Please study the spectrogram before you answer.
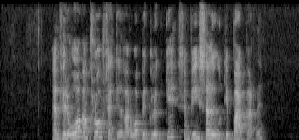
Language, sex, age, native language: Icelandic, female, 70-79, Icelandic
